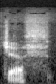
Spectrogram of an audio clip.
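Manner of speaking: "gif" said like jiff; soft g. Shown as a demonstration. Citing the inventor, soft-g gif. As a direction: begin "gif" with a j sound. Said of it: "should be pronounced gif".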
